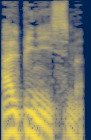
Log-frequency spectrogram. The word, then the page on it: alpinisme: francais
